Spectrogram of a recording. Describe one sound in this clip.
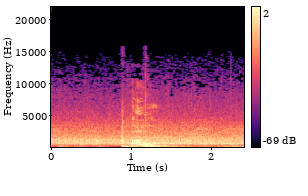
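A heavy body slams onto a wrestling ring mat.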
